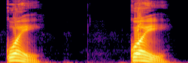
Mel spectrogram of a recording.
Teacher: the fourth tone, very short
